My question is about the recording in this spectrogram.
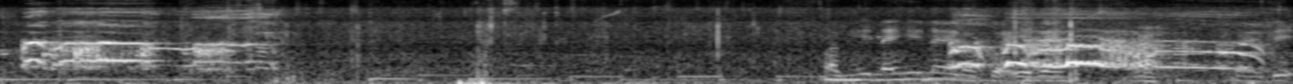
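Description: A rooster crowing: one long call at the start lasting about a second and a half.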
